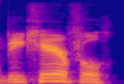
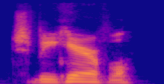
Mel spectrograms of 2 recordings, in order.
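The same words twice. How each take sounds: First: Said in the usual way. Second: Just be careful, said softer and lower; softer warning. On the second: Retold or imitated. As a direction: drop the voice for a gentle warning. Advice to aging fighter.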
